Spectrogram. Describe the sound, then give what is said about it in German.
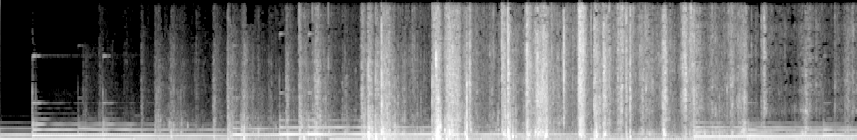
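The hooves of a horse pulling a sleigh clip-clop in a steady rhythm, growing louder partway through, with sustained musical tones playing underneath and no talking. “Tati, der Pferd mit den Schlitten sind du. Wir können schon rausgehen.”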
